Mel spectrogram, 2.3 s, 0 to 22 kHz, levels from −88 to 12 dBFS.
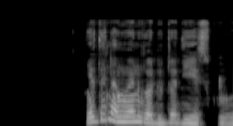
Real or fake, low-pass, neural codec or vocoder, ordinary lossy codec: real; 10.8 kHz; none; none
